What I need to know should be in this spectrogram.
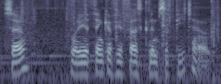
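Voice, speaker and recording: An actor playing a wry, easygoing, protective supernatural detective who teases casually in an audio roleplay. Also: male voice, on the low side, level tone, moderate pace, background noise, natural voice. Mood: teasing, easygoing. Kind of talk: ASMR audio roleplay acting.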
